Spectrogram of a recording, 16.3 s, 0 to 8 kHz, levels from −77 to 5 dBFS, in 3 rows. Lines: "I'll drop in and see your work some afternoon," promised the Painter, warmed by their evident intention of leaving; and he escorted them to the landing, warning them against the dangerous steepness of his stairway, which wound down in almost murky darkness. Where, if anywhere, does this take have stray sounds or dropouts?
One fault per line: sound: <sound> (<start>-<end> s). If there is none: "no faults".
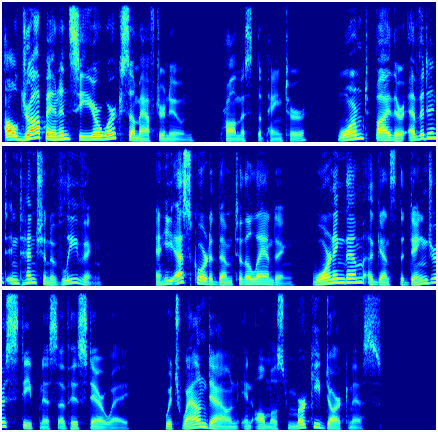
no faults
